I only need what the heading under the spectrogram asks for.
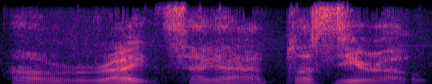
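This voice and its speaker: A man's voice: lowish voice, steady tone, moderate pace, a bit bright. A man streaming a solo tabletop game, reading rules and chatting casually to viewers, thinking aloud with many fillers. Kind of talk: casual live-stream chat.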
